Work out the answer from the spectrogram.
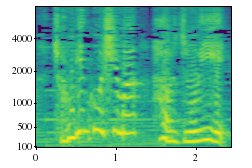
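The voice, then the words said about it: Chirping birdlike voice. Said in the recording (Chinese): “王后用小鸟啾啾叫的声音说”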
